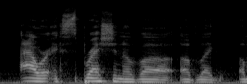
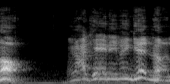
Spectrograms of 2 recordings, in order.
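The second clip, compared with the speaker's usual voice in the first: high, loud whine of a frustrated man; whiny frustrated man; 9 semitones higher, 10 dB louder than usual. Retold or imitated. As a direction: complain like a sulky boyfriend. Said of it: "so he's gonna be like".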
